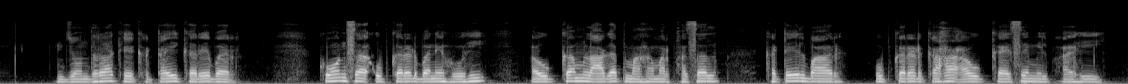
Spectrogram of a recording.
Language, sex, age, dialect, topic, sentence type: Chhattisgarhi, male, 25-30, Eastern, agriculture, question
